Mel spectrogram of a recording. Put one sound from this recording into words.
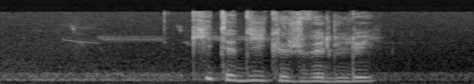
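A second young woman answers quietly.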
